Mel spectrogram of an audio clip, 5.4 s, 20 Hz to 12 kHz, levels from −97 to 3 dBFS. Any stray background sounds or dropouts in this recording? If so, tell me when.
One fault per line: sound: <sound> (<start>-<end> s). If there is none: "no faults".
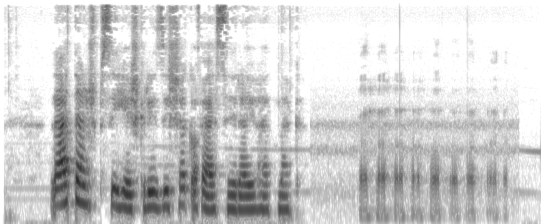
sound: laugh (3.6-5.1 s)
